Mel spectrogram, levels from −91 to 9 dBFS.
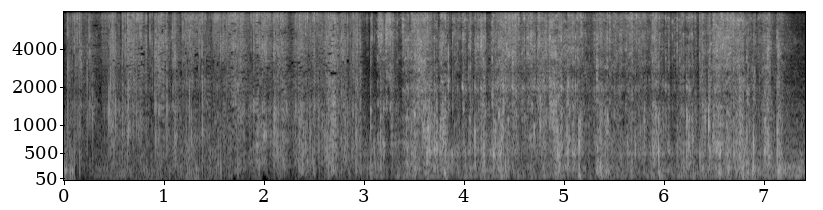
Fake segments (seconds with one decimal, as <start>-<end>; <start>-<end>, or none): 3.0-7.4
